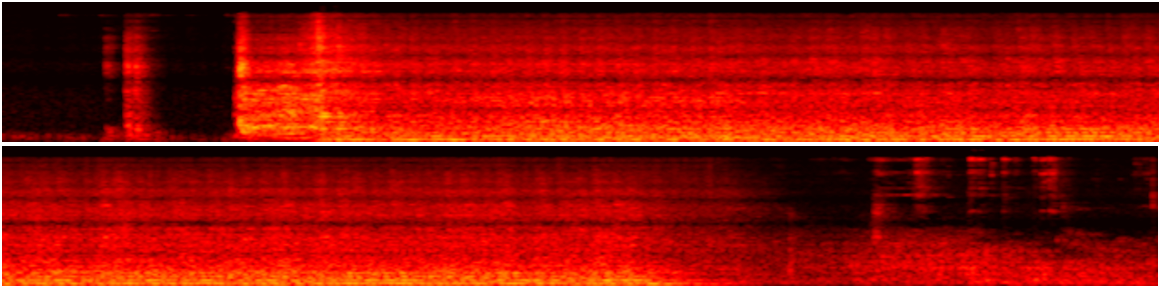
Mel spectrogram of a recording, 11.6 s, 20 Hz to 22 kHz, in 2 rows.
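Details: 1974 Dodge Power Wagon after replacing a muffler that had a hole and rattled: starts promptly and settles to an even, steady idle with a deep, smooth exhaust note, no rattle or blowing; much better, exhaust repaired.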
